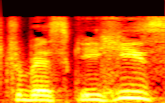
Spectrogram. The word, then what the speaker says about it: Trubisky: Yes, how do you pronounce it? – Trubisky. – Mitchell Trubisky, yes.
